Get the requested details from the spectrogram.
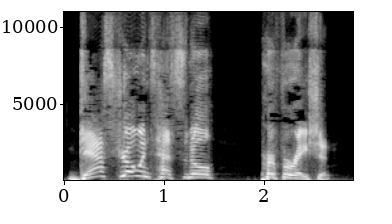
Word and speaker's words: gastrointestinal perforation: Gastrointestinal perforation. – Oh my gosh, I think you said that right.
